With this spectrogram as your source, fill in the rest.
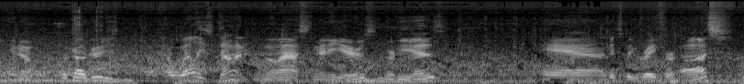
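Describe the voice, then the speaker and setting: Through audible room echo and noticeable background noise, a man with a relaxed tone speaks at a medium pitch and a fairly slow pace, with ordinary pitch variation. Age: 60s. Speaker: e-bike vlogger. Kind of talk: casual ride-along vlog narration. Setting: outdoors on an e-bike. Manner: relaxed, meandering.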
